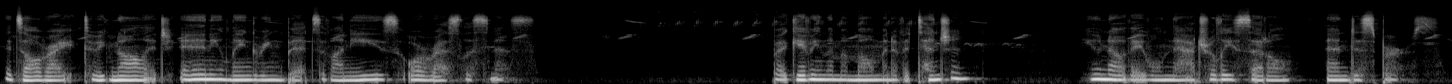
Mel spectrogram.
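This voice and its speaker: Very dark, whispery slow woman's voice. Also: medium pitch, little pitch movement. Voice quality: soft, breathy, whispery. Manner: soothing, gentle, deliberate pauses. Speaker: hypnosis and meditation guide. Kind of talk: scripted guided meditation.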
